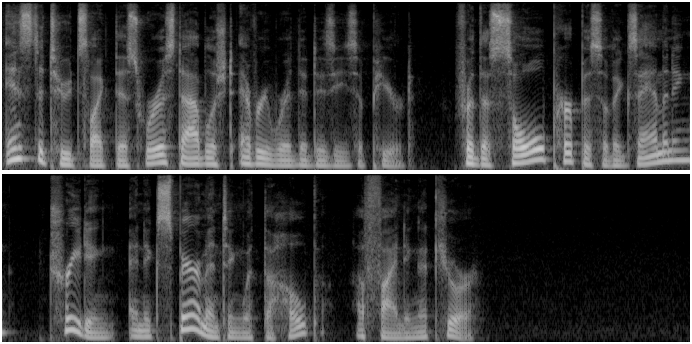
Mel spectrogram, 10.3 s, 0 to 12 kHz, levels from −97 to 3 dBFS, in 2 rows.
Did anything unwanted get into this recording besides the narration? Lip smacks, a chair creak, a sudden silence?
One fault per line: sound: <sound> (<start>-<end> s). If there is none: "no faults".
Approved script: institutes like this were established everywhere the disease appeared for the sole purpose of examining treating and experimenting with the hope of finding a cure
no faults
